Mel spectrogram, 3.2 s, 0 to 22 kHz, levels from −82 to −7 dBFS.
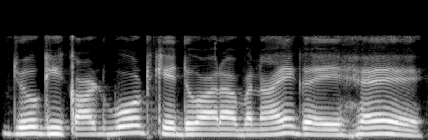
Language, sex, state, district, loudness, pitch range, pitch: Hindi, male, Jharkhand, Ranchi, -13 LUFS, 160-185 Hz, 170 Hz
